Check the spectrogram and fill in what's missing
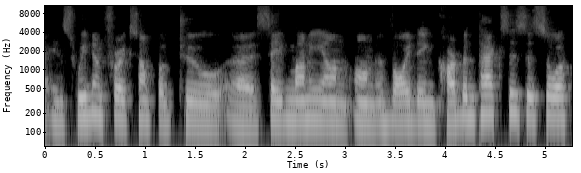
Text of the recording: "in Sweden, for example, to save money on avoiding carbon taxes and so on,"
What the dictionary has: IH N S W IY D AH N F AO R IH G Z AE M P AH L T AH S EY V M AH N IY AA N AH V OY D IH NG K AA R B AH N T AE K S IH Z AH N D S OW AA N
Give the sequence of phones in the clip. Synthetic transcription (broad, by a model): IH N S W IY D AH N F AO R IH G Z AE M P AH L T AH S EY V M AH N IY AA N AH V OY D IH NG K AA R B AH N T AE K S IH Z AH S OW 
